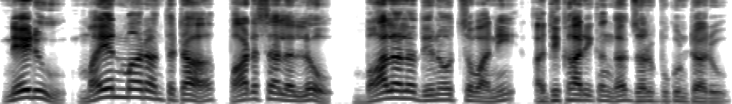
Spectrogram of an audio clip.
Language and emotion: Telugu, neutral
